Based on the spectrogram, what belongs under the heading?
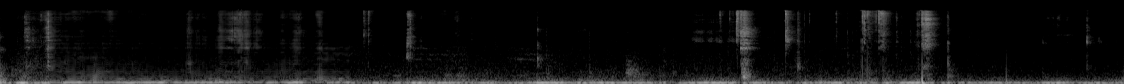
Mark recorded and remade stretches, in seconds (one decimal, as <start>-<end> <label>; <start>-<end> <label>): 0.0-0.5 recorded; 0.5-3.5 remade; 3.5-11.2 recorded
